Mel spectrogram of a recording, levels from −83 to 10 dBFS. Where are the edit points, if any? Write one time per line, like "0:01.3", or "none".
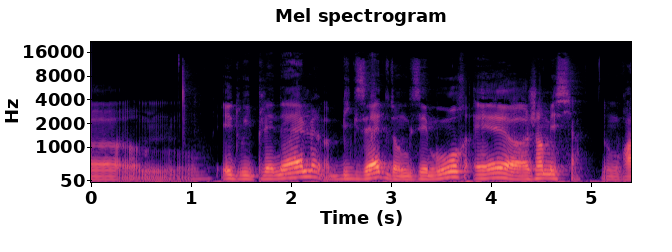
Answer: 0:02.3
